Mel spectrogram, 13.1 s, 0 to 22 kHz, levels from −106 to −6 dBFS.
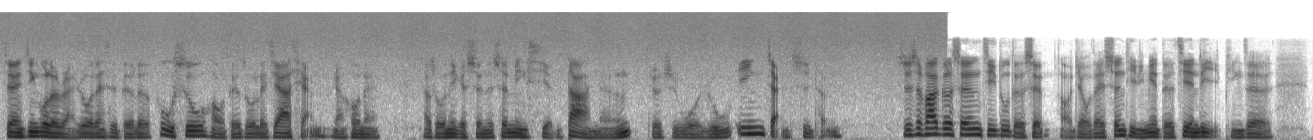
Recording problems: high frequencies cut off; noticeable; nothing above 7 kHz
hiss; loud; until 9.5 s; 9 dB below the speech

